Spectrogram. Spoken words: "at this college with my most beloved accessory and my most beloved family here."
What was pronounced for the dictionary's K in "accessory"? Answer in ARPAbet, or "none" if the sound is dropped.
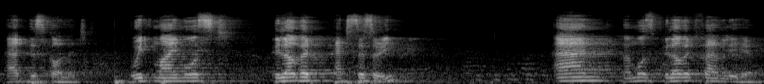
K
